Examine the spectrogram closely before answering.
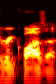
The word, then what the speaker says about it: Rayquaza: Every everyone who's voted has said Rayquaza. So that's how you say it.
